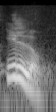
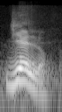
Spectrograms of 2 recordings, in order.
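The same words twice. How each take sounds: First: Hilo with a pure ee vowel, loud; vocalic i. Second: Hielo with a tight y glide, very loud; yod onset. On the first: Teacher asks where it is pronounced, loud hilo with vowel i. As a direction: punch hilo out with a clear i. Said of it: "¿Cuándo se pronuncia". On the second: Teacher asks where it is pronounced, loud hielo with yod. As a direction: punch hielo out as ye-lo. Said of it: "¿Dónde se pronuncia la vocal I y yod?". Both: Shown as a demonstration.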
